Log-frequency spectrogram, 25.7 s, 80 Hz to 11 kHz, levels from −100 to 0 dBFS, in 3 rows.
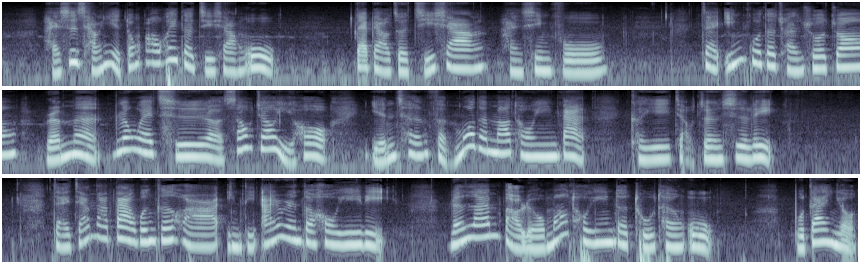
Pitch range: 195-265 Hz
